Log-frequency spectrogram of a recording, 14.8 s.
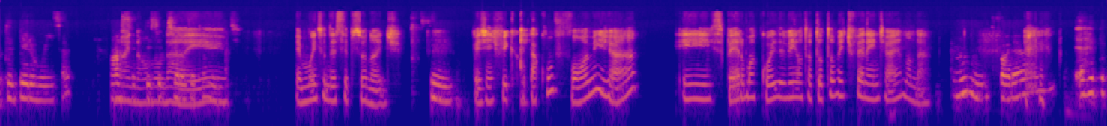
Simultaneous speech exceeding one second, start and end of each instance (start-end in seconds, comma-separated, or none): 1.5-3.0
